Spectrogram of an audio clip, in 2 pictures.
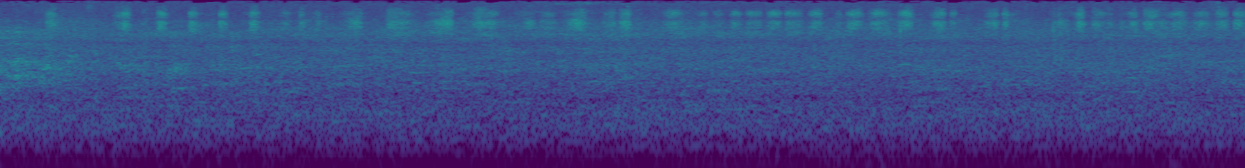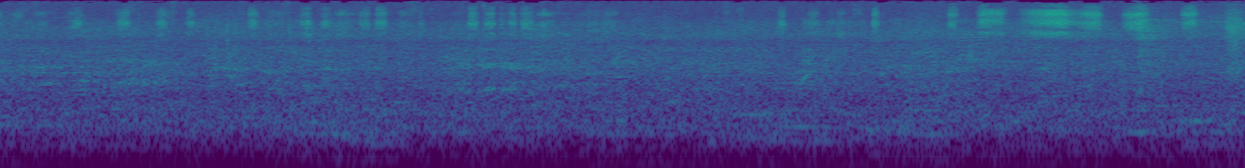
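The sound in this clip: Faint, continuous scratching of a pen or pencil drawing an eye on paper, many quick light strokes rasping steadily throughout.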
